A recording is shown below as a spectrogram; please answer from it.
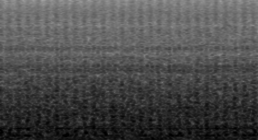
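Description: A helicopter in the survival game Rust flies with a steady, continuous rotor drone and engine hum at an even level, without pauses and with no talking.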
